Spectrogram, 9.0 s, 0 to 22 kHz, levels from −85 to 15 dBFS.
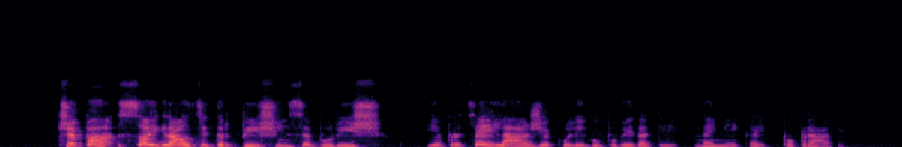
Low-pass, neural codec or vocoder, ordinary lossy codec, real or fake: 7.2 kHz; none; Opus, 24 kbps; real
